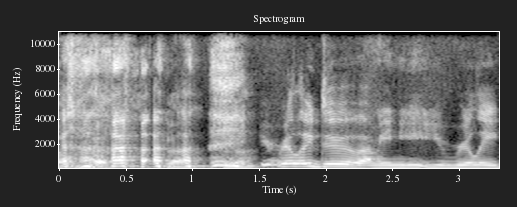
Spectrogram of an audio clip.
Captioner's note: laughs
